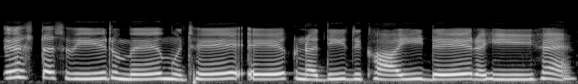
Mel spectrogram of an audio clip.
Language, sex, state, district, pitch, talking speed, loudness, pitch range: Hindi, female, Madhya Pradesh, Katni, 245 Hz, 105 wpm, -10 LUFS, 230-260 Hz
